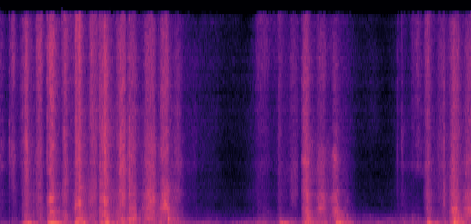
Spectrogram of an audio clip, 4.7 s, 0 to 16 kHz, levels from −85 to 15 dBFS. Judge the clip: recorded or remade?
remade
